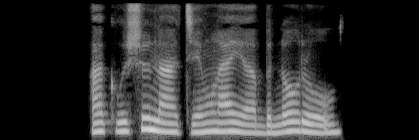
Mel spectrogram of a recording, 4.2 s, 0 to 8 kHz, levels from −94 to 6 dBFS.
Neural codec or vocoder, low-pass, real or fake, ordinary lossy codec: codec, 16 kHz, 1 kbps, X-Codec, WavLM features, trained on Multilingual LibriSpeech; 7.2 kHz; fake; MP3, 64 kbps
